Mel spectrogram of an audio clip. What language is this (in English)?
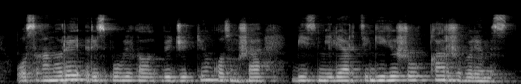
Kazakh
